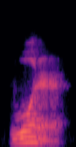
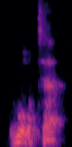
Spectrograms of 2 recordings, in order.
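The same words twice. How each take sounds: First: It is said in an American accent. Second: It is said in a British accent.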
